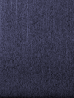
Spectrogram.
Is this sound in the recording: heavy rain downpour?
yes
